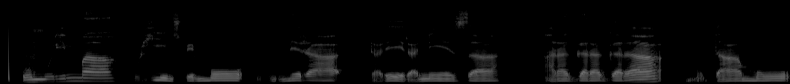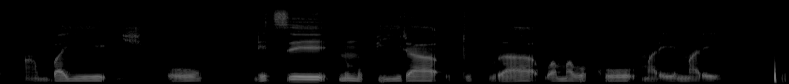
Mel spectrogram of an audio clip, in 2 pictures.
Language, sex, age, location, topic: Kinyarwanda, male, 18-24, Kigali, agriculture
